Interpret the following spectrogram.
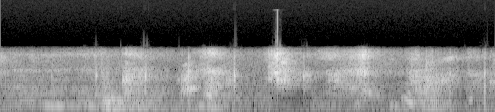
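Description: A man's voice making broken, animal-like noises in imitation of an attacking Tasmanian devil, with a sharp click about one and a half seconds in.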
